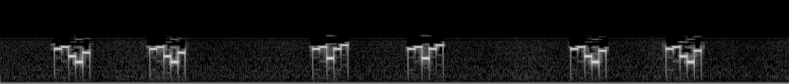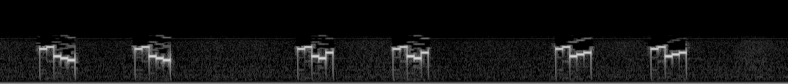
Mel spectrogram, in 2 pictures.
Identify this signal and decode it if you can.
Five-tone selective call (ZVEI), heard as quick runs of five tones, tones of about 70 ms. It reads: 89416 89416 89380 89380 89417 89417 89432 89432 89436 89436 89456 89456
